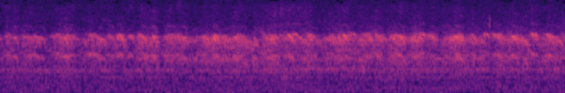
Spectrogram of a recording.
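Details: Colony of carmine bee-eaters at Kavinga Safari Camp: many overlapping, mid-pitched rolling calls blend into a steady, unbroken chatter with no pauses.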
